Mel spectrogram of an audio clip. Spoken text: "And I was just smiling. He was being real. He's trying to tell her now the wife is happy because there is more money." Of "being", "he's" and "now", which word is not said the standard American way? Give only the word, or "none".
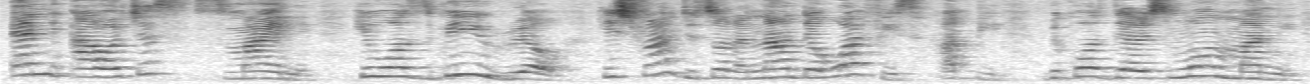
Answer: he's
